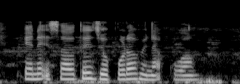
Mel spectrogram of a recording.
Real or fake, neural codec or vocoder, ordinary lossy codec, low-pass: real; none; none; none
